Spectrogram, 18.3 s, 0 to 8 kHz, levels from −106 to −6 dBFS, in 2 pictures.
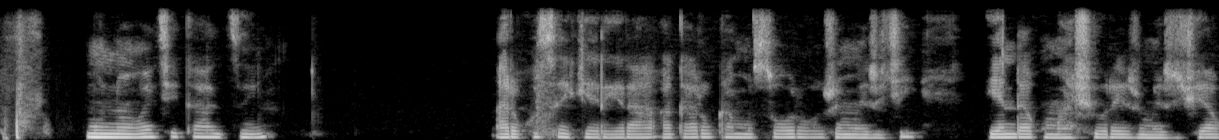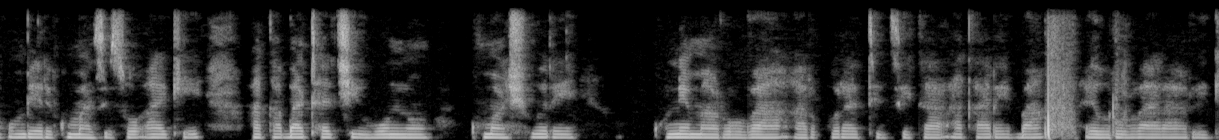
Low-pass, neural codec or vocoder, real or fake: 7.2 kHz; none; real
